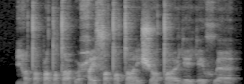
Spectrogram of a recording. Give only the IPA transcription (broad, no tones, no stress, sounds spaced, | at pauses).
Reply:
ɦ i tˤ e p ə dˤ u tˤ i ʔ u ħ e s u tˤ ə tˤ e ɾ i ʃ u tˤ ə j ə j e j e xʷ æ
